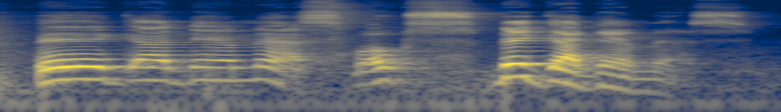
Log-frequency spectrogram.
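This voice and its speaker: A man's high-pitched voice over noticeable background noise. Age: 60s. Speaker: vlogger. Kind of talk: casual monologue rant. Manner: halting.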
